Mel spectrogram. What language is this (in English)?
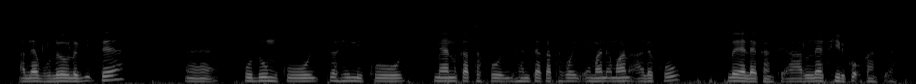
Santali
